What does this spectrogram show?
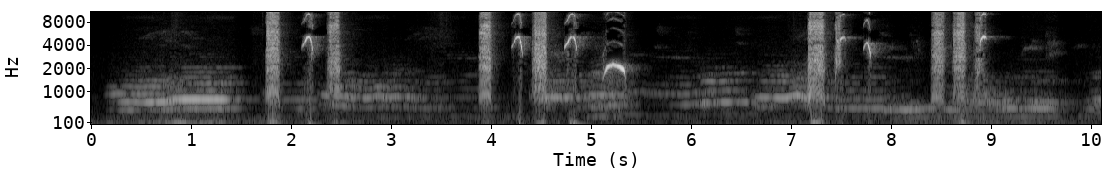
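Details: Ashy drongo lure song for prompting another drongo to sing: scattered phrases of harsh rasps, clicks and quick upslurred whistles separated by short quiet gaps.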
